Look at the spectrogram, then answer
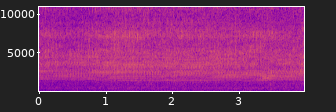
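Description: Electric clippers shave around the rear of a small dog during a basic shave-down, giving a steady, close, continuous buzz with no break across the whole stretch.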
